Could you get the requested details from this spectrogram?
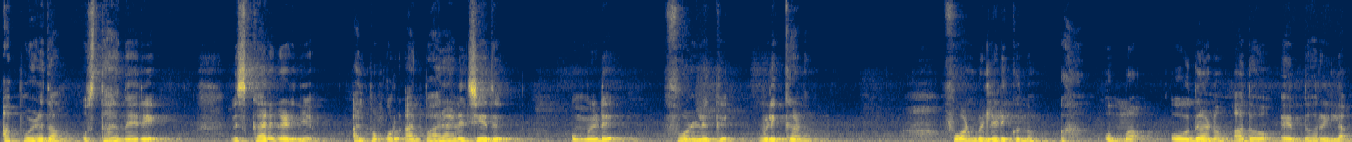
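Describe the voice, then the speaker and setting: A woman narrating a moving story with earnest emotion, her voice warm and mellow. The recording sounds roomy, with a faint hum in the background. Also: medium pitch, fairly even intonation, measured pace, pauses often.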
